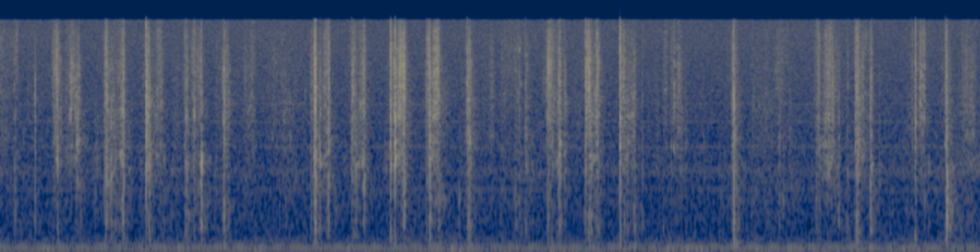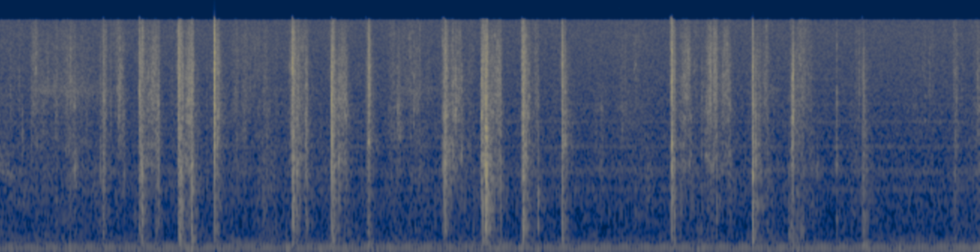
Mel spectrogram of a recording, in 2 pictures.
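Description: A deck of oracle cards being shuffled overhand by hand, the cards tapping and slapping against each other in many short, irregular clicks.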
